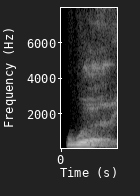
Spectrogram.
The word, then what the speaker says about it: were: Because where and where, muchos lo pronunciamos igual. El where, W-H, ¿dónde? Y el were, el pasado de was en plural. ¿Puedes pronunciarlo despacito para que los oyentes lo oigan? – Claro, sí. Where were you? – So if I'm right, you open your mouth more for where, donde, and you close it a little more for were.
